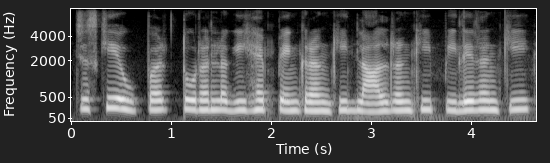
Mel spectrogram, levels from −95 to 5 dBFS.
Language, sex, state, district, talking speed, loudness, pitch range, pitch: Hindi, female, Madhya Pradesh, Bhopal, 180 wpm, -13 LUFS, 195-215 Hz, 205 Hz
